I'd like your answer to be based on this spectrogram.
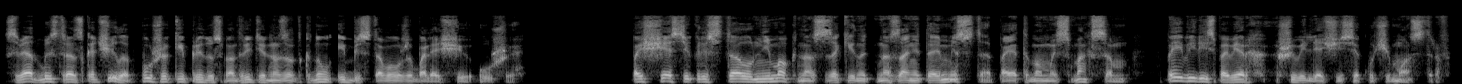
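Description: A man narrating a first-person adventure audiobook, brisk with coarse asides. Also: sits low, lively intonation, a bit bright, no echo, studio quality.

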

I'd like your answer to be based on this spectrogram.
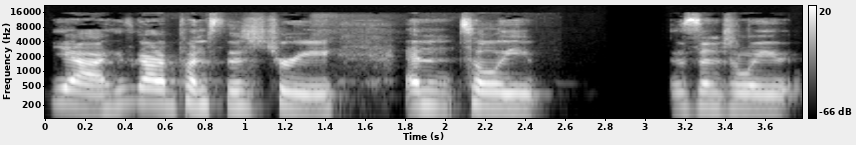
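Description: A woman's voice: mid-range voice, fairly even intonation, moderate pace, a little mellow, dry recording, studio quality. A young woman co-hosting a podcast, chatting casually and playfully about a cartoon episode, laughing often and acting out quotes. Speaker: podcast co-host.

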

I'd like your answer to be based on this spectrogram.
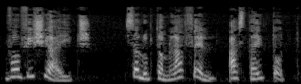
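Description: A woman reading aloud, voicing a male militia commander who shouts slow, forceful orders to exhausted troops. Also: on the high side, expressive, a little hiss or hum. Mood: rousing, commanding.

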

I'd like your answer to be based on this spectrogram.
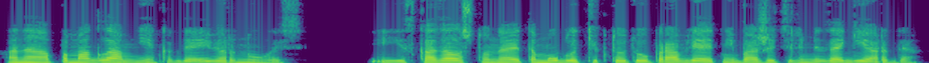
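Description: Woman reading as a stubborn, sharp-tongued young woman. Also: medium pitch, steady tone, a little fast, no echo, studio quality, lightly acted. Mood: tense. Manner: curt commands.

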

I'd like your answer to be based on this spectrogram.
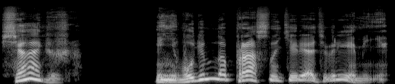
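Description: A man's voice: high-pitched, wildly swooping pitch, unhurried, vocal fry, slightly rough, no echo, clean studio sound, voice pushed up, heavily acted. A man reading an audiobook, voicing a passionate scheming vizier who pleads in a theatrical, ardent way. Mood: soothing. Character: passionate scheming middle-aged male vizier.

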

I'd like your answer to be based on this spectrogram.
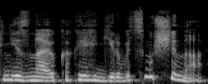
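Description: A woman's voice: lowish voice, steady tone, normal speed, darkish tone, dry recording, studio quality, close to an everyday voice. A woman reading an audiobook voices a haughty elderly bride who speaks in a stately, imperious way. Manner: stately, imperious, hissing when cross.

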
